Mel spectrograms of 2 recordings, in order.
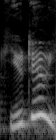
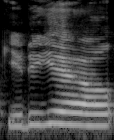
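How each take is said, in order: First: It is said in a warm, nice tone. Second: It is said in a condescending tone.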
